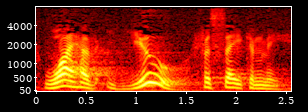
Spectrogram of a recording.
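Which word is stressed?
you. The stress falls on the word you.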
